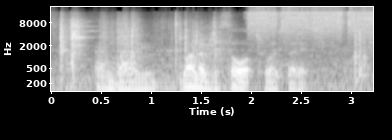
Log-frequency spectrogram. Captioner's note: none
